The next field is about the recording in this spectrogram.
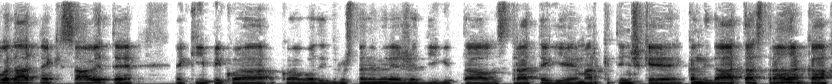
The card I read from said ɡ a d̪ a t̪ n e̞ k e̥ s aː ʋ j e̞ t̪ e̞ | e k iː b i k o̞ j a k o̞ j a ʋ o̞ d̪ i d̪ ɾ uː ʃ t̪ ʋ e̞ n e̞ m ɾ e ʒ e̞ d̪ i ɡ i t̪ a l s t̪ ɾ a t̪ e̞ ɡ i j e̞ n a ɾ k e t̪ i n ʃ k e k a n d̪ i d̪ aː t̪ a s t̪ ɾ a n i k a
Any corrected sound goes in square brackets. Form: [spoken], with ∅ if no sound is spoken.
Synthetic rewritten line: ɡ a d̪ a t̪ n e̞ k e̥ s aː ʋ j e̞ t̪ e̞ | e k iː [p] i k o̞ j a k o̞ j a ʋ o̞ d̪ i d̪ ɾ uː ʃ t̪ ʋ e̞ n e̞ m ɾ e ʒ e̞ d̪ i ɡ i t̪ a l s t̪ ɾ a t̪ e̞ ɡ i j e̞ [m] a ɾ k e t̪ i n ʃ k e k a n d̪ i d̪ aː t̪ a s t̪ ɾ a n [a] k a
